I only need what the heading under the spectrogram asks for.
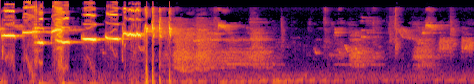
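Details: Mangrove whistler singing on a lure track: a quick sequence of clear whistles jumping between higher and lower pitches, a few sharp clicks, then a faint, scattered tail of soft notes.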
